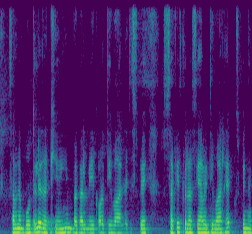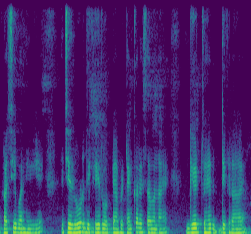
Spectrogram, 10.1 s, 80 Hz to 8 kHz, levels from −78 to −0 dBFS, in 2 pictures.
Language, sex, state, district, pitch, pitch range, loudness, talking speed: Hindi, female, Bihar, Darbhanga, 140 Hz, 135-145 Hz, -17 LUFS, 245 wpm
